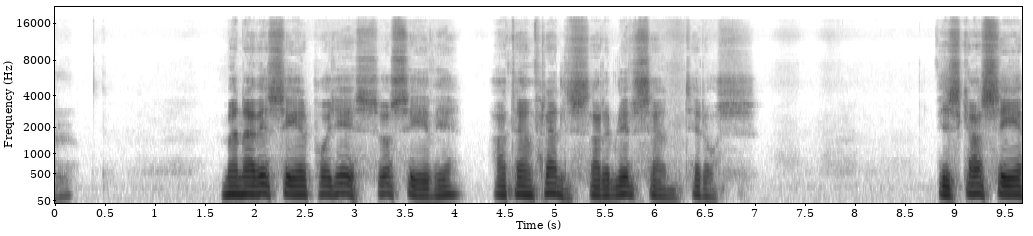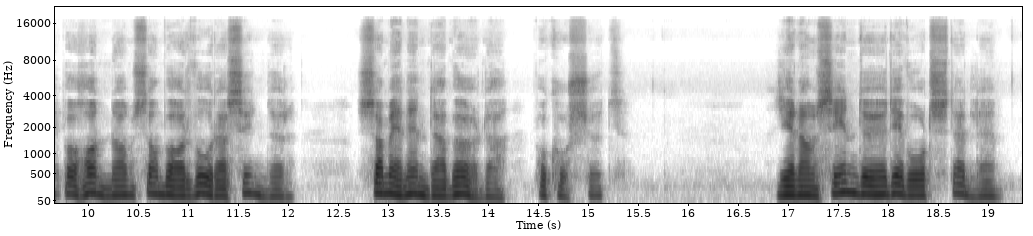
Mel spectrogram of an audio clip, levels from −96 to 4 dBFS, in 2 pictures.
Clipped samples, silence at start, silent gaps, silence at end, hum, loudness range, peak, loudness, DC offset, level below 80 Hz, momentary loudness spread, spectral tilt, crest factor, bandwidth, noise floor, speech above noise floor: under 0.1%; 0 s; none; 0.2 s; none; 6 LU; -2 dBFS; -21 LUFS; under 0.1%; -60 dBFS; 14 LU; -7 dB/octave; 20 dB; 17 kHz; -71 dBFS; 51 dB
